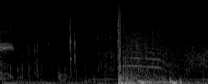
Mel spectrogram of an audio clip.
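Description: STG-44 assault rifle firing in a Call of Duty video game: a short burst of loud, close gunfire following a brief lull, with a player talking around it.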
